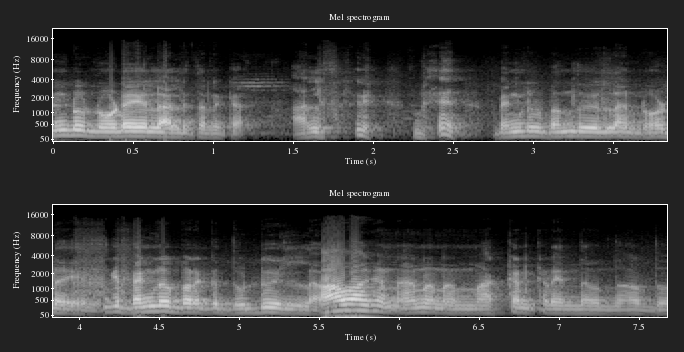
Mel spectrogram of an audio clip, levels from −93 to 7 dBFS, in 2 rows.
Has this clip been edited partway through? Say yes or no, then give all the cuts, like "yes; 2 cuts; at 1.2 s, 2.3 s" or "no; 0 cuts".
no; 0 cuts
